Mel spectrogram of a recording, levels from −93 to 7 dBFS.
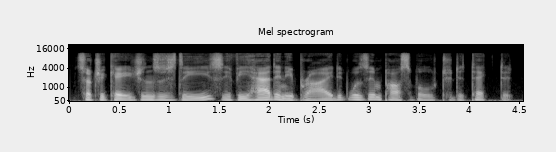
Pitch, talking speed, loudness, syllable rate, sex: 115 Hz, 210 wpm, -22 LUFS, 5.7 syllables/s, male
